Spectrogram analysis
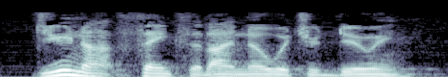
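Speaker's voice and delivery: normal talking voice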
